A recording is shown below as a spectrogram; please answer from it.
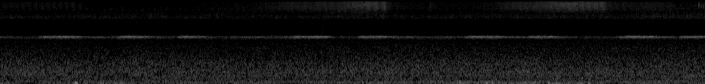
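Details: Crickets sing through a Crimean night on the southern coast as a night breeze blows: a shrill, evenly pulsed trill continues throughout, backed by soft windy rumble.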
